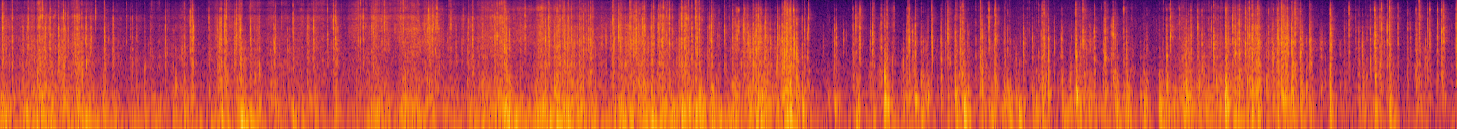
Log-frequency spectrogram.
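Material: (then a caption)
Paper. A thin, light-brown paper sheet is held in both hands while the fingertips wave, flex and crinkle it. The result is a dense, continuous rustle of bright, crisp crackles, like rain on a surface, with a brief dip in loudness around six seconds before the crinkling picks up again.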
